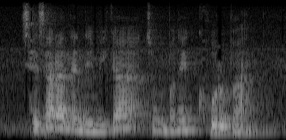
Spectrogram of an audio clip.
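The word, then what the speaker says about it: קרבן: 근데 보통 과거 아슈케나즘, 즉 동유럽 유대인들은 이 카메츠를 그냥 있는 그대로 아로 발음을 하는 경향이 많아서 있는 그대로 읽어서 카르반이라고 읽었습니다. 하지만 오늘날 현대 히브리어나 성서 히브리어 학자들은 다 이것을 코로 읽습니다.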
